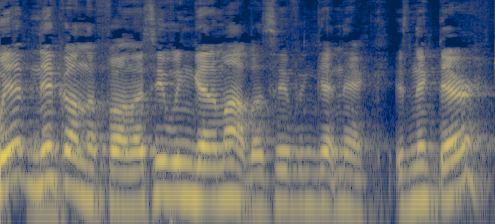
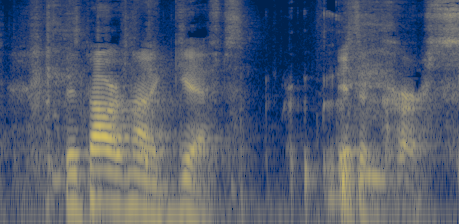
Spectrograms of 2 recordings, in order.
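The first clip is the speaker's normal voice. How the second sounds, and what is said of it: Imitates a movie character's voice. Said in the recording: “That was a good impression.”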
